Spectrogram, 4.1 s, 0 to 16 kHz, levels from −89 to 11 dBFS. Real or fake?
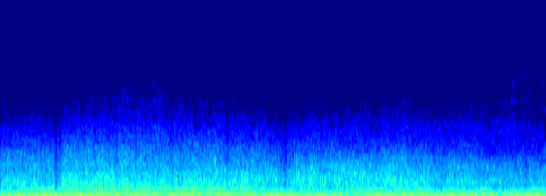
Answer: real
